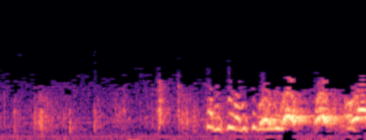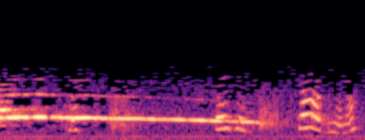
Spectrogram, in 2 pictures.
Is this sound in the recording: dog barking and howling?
yes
